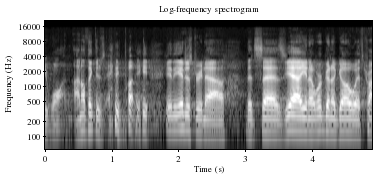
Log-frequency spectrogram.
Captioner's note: laugh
